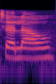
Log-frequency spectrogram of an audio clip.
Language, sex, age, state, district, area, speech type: Urdu, female, 30-45, Delhi, Central Delhi, urban, read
